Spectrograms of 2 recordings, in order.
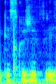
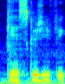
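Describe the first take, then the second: First: Said in the usual way. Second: Much lower, playful musing in a put-on deep voice; mock deep voice. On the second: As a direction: drop the voice way down as a joke. Repeats the question to herself.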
